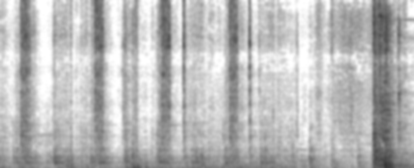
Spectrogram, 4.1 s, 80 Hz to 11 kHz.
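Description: A ratchet works loose threadlocked bolts on an L5P Duramax exhaust manifold, giving bursts of clicking and grinding mechanism noise in an uneven rhythm, close up, with a louder rasping burst near the end.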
